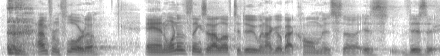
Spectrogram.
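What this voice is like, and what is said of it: Georgia-sounding Southern American accent. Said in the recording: “I'm from Florida. You probably could tell by the accent. No, it sounds like I'm from Georgia”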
